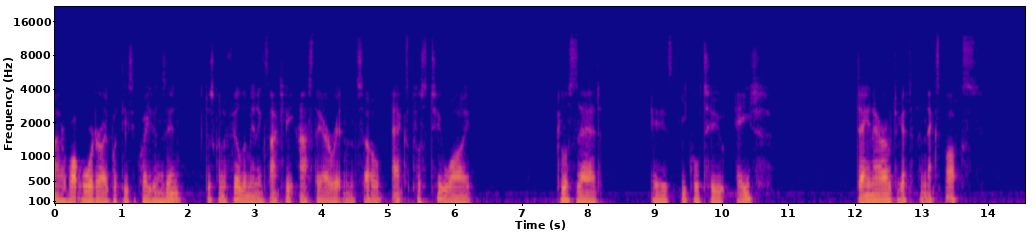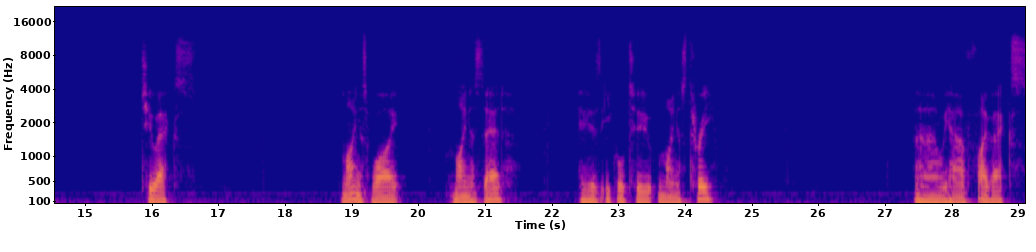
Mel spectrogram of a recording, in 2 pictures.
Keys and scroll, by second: 1.9 2, 3.4 y, 7.4 z, 8.9 =, 10.5 8, 12.3 Down, 14.6 2, 15.8 x, 18.0 -, 19.3 y, 20.5 -, 22.2 z, 23.5 =, 24.9 -, 25.8 3, 26.8 Down, 28.9 5.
